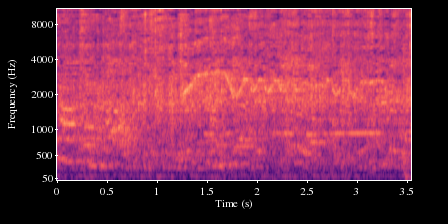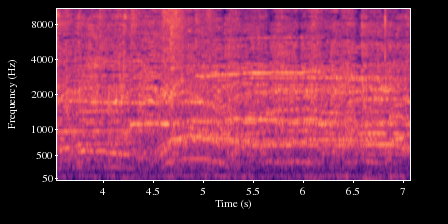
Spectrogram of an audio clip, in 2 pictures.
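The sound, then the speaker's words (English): A large crowd at a Williamson County Board of Education meeting, angry at the board, shouts and cheers over one another, a dense, steady roar of overlapping raised voices with scattered louder yells rising above it throughout. “You can hear the audience, and of course, they're angry, right, at the Williamson County Board of Education.”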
